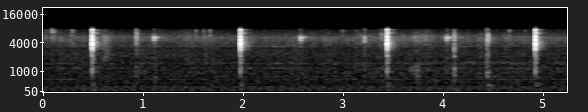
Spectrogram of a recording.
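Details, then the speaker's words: Cyclops Master electric fence charger during repair, switched on with lid open: sharp dry tick about every 1.5 seconds, steady and even; charger pulsing normally before output voltage test (about 10,000 V expected). "all right let me turn it on so it happens all right clicking snapping polson"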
